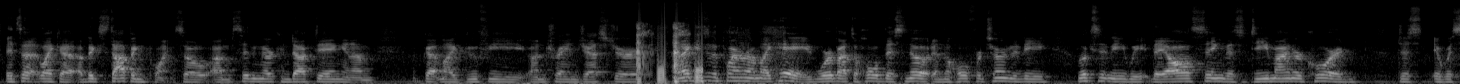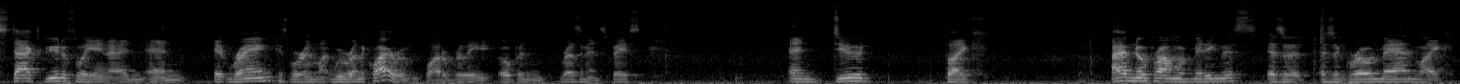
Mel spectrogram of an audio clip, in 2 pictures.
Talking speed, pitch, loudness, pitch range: 195 wpm, 125 Hz, -34 LUFS, 115-140 Hz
